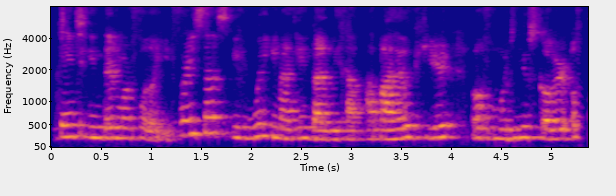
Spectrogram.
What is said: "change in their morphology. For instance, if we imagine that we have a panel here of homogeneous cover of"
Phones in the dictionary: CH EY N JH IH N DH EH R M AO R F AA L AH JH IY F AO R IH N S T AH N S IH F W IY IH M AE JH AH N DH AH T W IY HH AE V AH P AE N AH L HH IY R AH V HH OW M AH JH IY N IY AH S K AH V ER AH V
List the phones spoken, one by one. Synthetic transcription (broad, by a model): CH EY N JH IH N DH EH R M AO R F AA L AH IY F AO R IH N S T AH N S IH F W IY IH M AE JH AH N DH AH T W IY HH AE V AH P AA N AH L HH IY R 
